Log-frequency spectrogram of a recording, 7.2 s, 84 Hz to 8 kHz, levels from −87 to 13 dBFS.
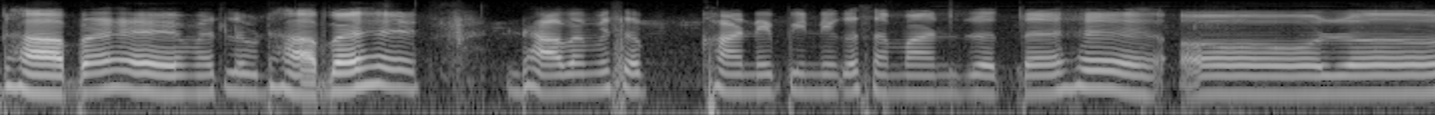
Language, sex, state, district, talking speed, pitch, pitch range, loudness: Hindi, female, Himachal Pradesh, Shimla, 125 wpm, 210 Hz, 205-225 Hz, -19 LUFS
